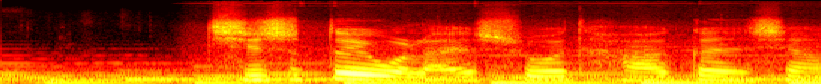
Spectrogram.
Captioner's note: Mandarin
